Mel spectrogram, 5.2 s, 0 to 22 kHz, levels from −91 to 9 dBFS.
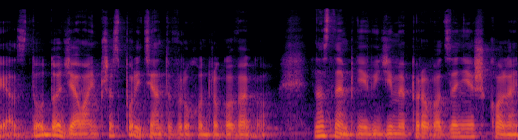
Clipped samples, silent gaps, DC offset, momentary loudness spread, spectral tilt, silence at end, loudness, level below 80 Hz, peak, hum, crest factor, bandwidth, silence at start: under 0.1%; none; under 0.1%; 7 LU; -6.5 dB/octave; 0 s; -29 LUFS; -56 dBFS; -10 dBFS; none; 18 dB; 17 kHz; 0 s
